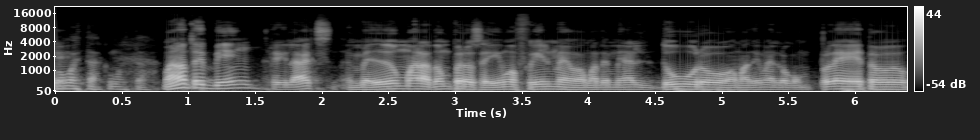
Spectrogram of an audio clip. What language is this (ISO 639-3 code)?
spa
